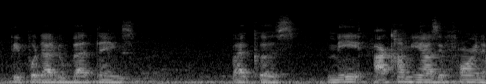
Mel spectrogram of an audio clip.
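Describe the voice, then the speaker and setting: Low-voiced young Haitian man, echoey room. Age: young adult. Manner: informal, slangy, repeats filler phrases like "you feel me". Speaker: vlogger. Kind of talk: casual, earnest personal talk to viewers. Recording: roomy echo, distant mic, faint noise.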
